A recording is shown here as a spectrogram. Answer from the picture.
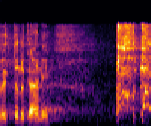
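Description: A man's amplified speech trailing off, then a short cough of a few quick bursts into a handheld microphone about one and a half seconds in.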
